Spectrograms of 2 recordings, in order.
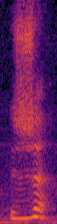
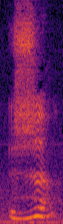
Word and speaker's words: Ж: What I'm feeling is that when I'm moving from z to zh, my tongue slightly moves back, just a couple of millimeters. Z, zh, z, zh. And I feel, again, when pronouncing zh, I feel that my tongue is getting closer to the palate, as if it's lifted a little.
